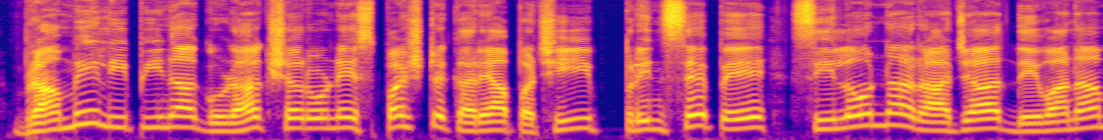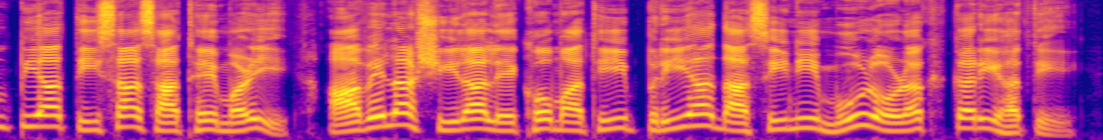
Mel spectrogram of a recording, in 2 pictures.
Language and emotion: Gujarati, neutral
